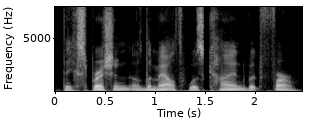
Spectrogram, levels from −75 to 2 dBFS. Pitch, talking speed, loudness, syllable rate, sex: 105 Hz, 220 wpm, -18 LUFS, 4.8 syllables/s, male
